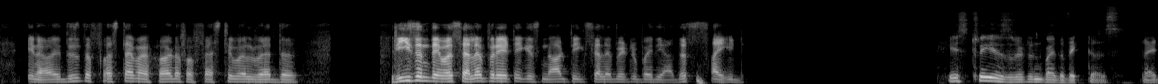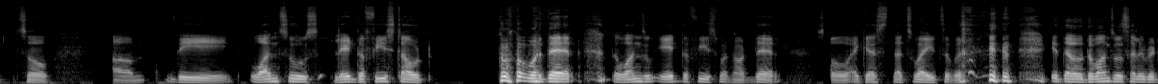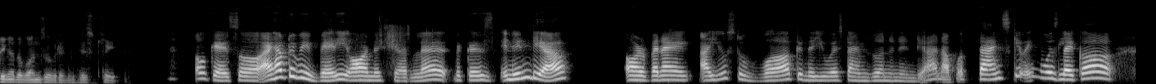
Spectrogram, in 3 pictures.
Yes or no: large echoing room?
no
